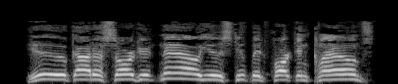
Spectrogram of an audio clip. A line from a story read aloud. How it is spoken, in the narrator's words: roared the drill sergeant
